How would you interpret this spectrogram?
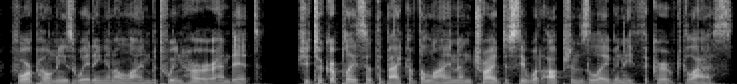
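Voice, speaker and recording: A man's voice: deep voice, no echo, studio quality. A man reading scripted story narration in a dramatic reading. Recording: music under the voice. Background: background music.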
